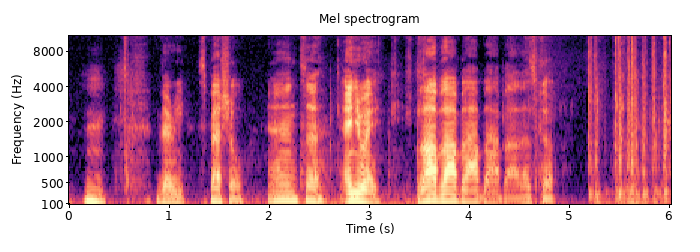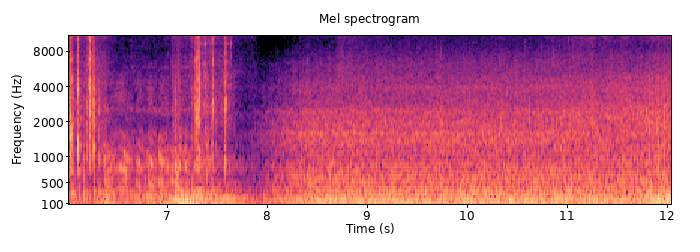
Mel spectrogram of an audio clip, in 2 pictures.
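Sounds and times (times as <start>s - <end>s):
sharp clicks and rattles: 5.2s - 7.7s
car engine running: 6.5s - 12.0s.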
